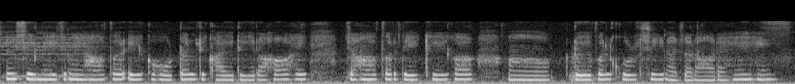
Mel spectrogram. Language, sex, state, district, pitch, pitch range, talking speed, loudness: Hindi, female, Rajasthan, Jaipur, 230 Hz, 215-235 Hz, 160 wpm, -17 LUFS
